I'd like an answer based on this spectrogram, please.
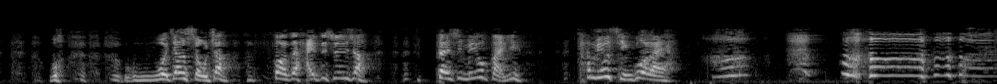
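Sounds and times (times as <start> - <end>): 
speech: 0.5 - 7.4
person crying: 7.1 - 9.9.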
